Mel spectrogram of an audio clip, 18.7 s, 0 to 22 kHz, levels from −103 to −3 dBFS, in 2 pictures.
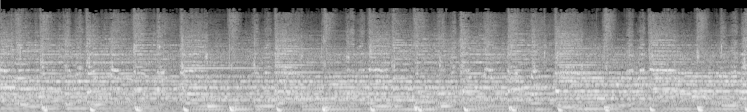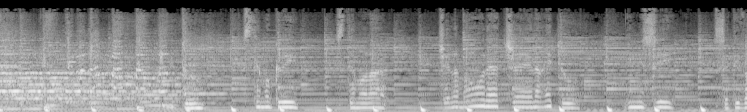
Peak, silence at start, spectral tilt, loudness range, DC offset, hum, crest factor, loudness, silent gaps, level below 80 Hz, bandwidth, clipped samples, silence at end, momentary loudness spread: -2 dBFS; 0 s; -4.5 dB/octave; 4 LU; 2%; none; 12 dB; -14 LUFS; none; -28 dBFS; 16 kHz; under 0.1%; 0 s; 6 LU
